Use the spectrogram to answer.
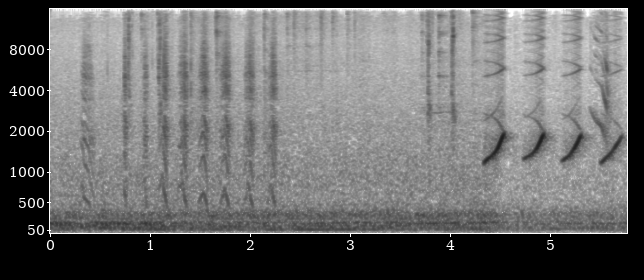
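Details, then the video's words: Parrot kept with other parrots: after a few seconds of soft clicking and faint noise, four bright upslurred whistles come in quick succession near the end. "Talking With Other Parrots"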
